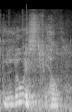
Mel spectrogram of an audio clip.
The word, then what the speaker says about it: Louisville: I have been in Louisville all of my life, and people say it's Louisville, it's Louisville. My mom made us pronounce it that way.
